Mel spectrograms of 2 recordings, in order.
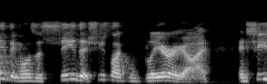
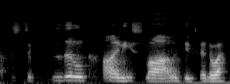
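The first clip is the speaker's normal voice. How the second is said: ordinary delivery, nothing marked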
